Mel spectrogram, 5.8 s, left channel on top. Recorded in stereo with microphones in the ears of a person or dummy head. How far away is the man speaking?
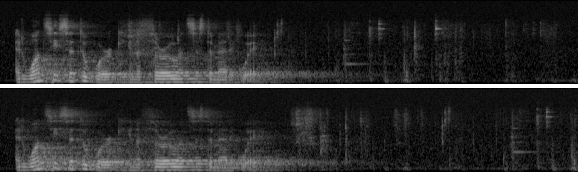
About 0.7 m.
